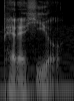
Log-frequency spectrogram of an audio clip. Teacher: Dominicans pronounce it perejil, with a trilled Spanish R.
